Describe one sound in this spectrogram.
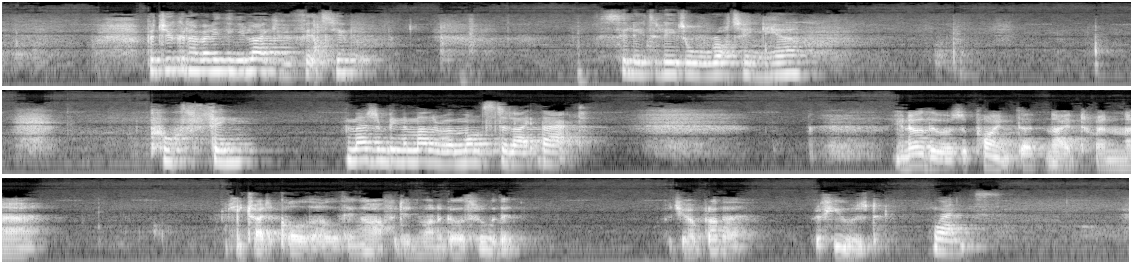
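A woman speaks quietly and tensely.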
